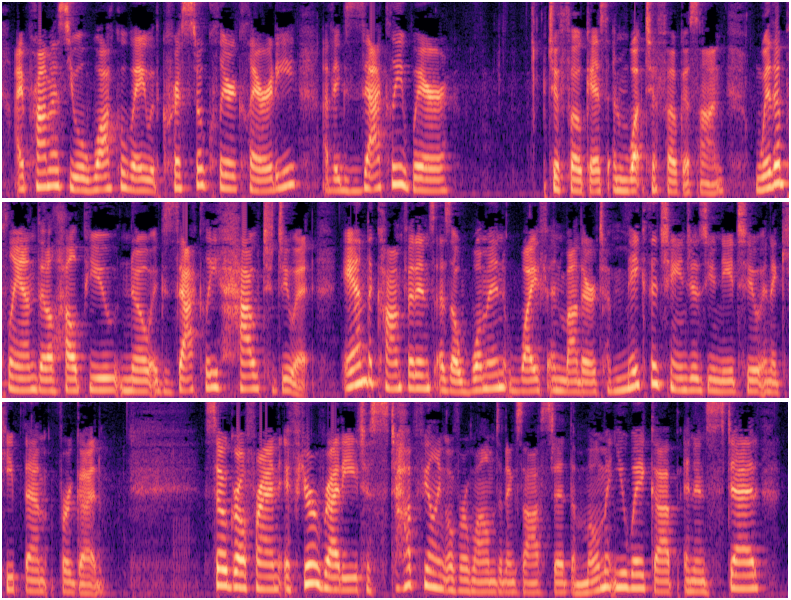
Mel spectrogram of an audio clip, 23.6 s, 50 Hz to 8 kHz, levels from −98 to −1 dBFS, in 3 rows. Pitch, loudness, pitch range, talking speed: 180 Hz, -15 LUFS, 160-205 Hz, 185 wpm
